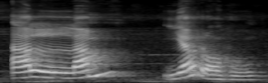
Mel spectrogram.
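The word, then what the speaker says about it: أن لم يره: Jadi lafal an lam yarahu cara membacanya adalah Alam yarahu.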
